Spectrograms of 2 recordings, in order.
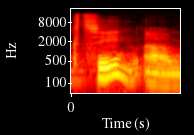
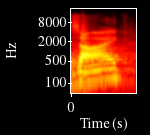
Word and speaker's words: xi: It's the Greek letter xi, or which I think is actually pronounced ksi, which is not particularly natural to my speaking language. Some people call it xi, some people call it si, I call it squiggle.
